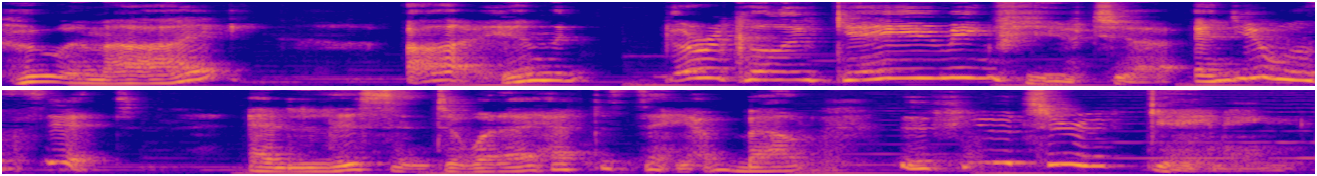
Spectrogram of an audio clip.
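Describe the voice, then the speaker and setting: In a put-on character voice, a female-sounding speaker talks fairly slowly at a fairly high pitch, with faint music in the background. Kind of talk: pompous, declamatory. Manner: creepy, grandiose.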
